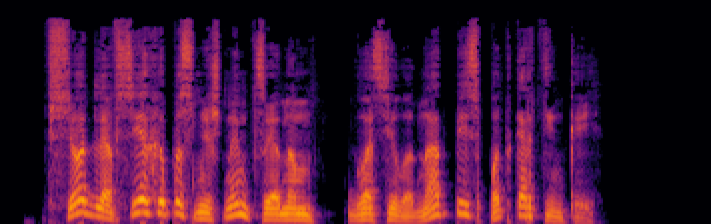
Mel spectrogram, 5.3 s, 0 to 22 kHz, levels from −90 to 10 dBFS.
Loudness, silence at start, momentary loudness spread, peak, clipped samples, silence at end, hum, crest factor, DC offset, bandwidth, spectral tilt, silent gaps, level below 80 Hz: -18 LUFS; 0.35 s; 11 LU; -4 dBFS; under 0.1%; 0.9 s; none; 16 dB; under 0.1%; 15.5 kHz; -5 dB/octave; 2.51-2.56 s; -42 dBFS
